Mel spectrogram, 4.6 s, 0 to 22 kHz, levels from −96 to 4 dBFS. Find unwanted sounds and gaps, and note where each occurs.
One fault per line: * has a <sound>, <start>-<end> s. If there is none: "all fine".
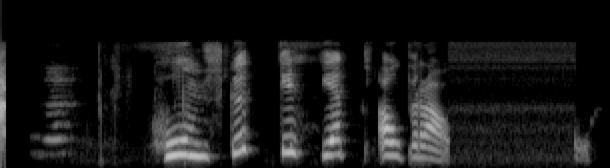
all fine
